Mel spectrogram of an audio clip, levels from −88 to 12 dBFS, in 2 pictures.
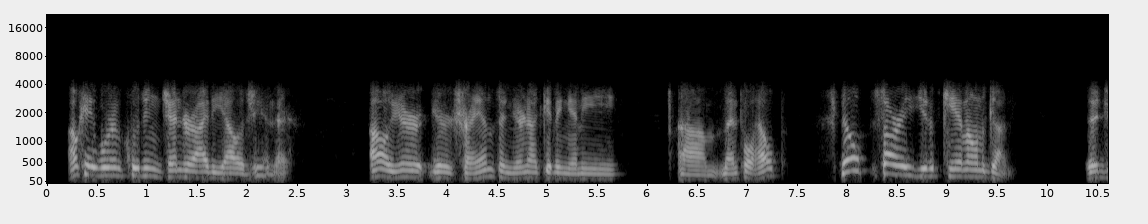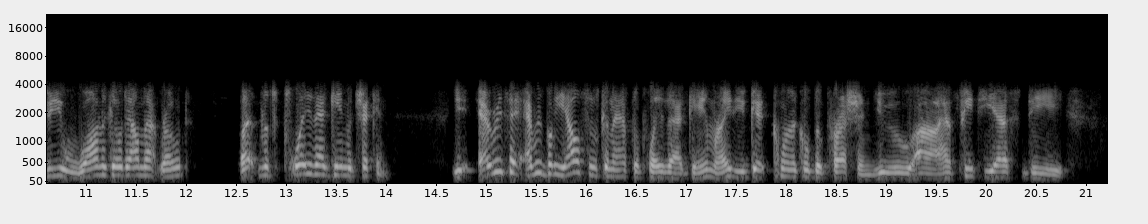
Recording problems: phone-call audio; poor line
squashed, flat; somewhat

